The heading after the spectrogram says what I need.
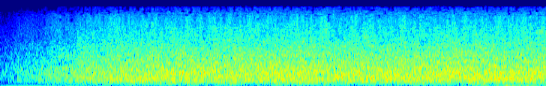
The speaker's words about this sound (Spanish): El río va, señores. el río va.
